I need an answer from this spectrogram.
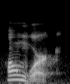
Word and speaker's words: homework: what happens here is the second word in a compound noun gets secondary stress so although it's louder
